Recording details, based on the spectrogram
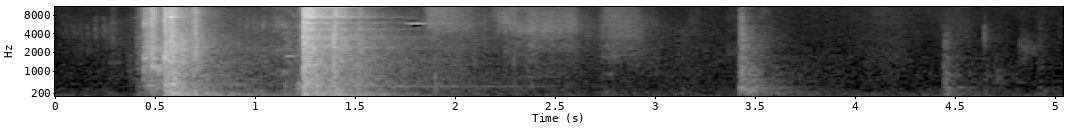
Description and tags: door push bar open nearby echo large room
large, echo, push, door, open, room, bar, nearby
